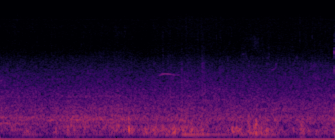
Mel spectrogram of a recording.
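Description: Quiet, steady outdoor background noise with a low rumble, in a pause between spoken phrases. A faint, short high chirp comes about halfway through.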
